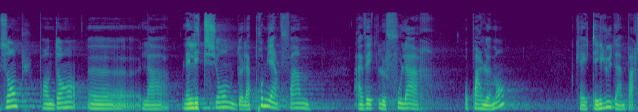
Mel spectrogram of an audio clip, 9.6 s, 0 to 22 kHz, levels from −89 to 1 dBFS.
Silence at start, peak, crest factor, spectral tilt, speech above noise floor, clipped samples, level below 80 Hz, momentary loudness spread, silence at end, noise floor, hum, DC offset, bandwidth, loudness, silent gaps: 0 s; -6 dBFS; 20 dB; -6.5 dB/octave; 31 dB; under 0.1%; -60 dBFS; 10 LU; 0 s; -54 dBFS; none; under 0.1%; 13.5 kHz; -25 LUFS; none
